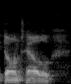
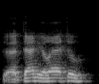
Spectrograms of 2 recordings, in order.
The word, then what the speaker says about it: Danieletto: Donna is a crafty competitor, and Danieletto, I always say his name wrong, I always say Donatello. Danieletto, he's been on the up and up, man.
